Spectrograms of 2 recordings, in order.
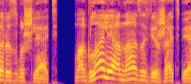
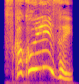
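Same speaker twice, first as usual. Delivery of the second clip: put-on much higher, alarmed girl's shout; frightened cry; 3 dB louder than usual. A narrator's reading. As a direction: blurt it out in a scared yell. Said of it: "закричала она".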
